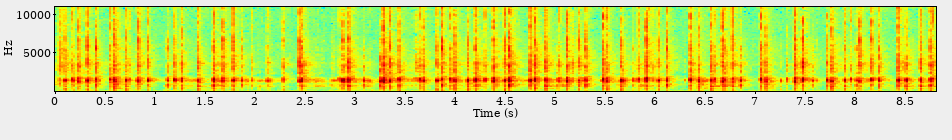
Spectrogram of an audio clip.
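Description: A small printed cardboard supplement box is held upright while long nails rapidly tap its front face. The result is a quick, continuous patter of dry, short clicks with a hollow mid-pitched resonance around 1.4 kHz and bright edges, each tap dying away almost instantly.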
